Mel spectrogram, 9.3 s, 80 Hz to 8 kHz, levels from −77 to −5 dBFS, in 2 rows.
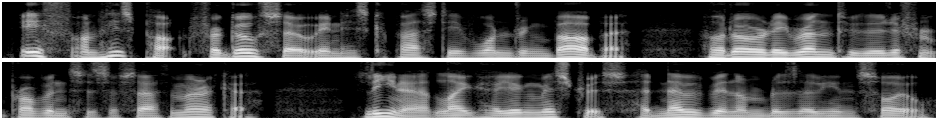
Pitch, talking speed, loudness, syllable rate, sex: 120 Hz, 205 wpm, -20 LUFS, 6.5 syllables/s, male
